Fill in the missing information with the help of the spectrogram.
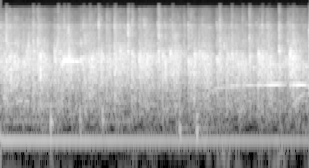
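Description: Steady, dense applause from a crowd, a continuous wash of many hands clapping at even loudness for a few seconds, with a low steady hum underneath.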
